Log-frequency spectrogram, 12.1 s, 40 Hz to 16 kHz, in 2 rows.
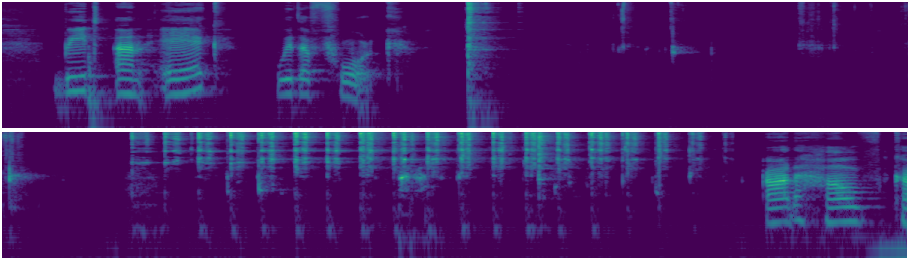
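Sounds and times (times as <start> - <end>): fork beating egg in bowl: 6.8 - 11.0.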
